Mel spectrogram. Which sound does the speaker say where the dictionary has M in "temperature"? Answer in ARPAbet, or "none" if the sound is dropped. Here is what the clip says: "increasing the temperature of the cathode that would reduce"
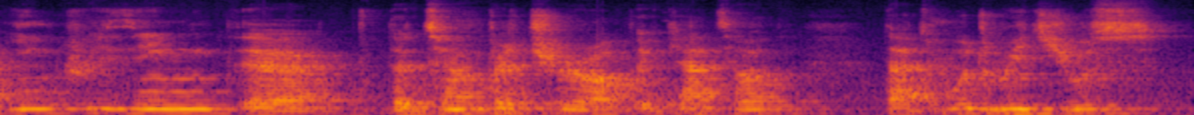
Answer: M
